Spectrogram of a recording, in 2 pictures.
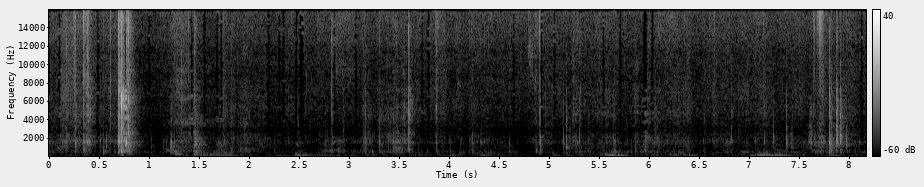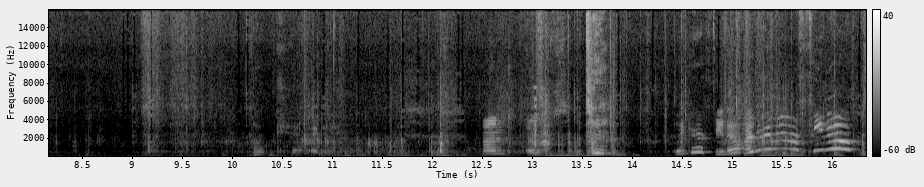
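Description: Small scissors snipping, in scattered separate clicks, as plastic ties are cut to free a doll from its box, with packaging handled and rustling between the cuts.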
